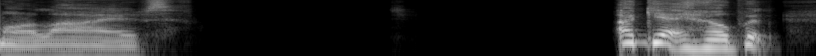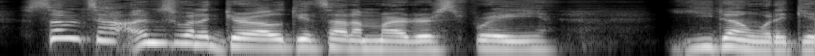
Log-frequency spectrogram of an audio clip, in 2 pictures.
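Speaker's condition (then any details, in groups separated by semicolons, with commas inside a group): No condition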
